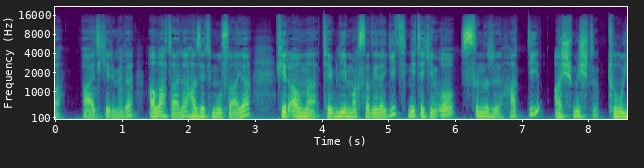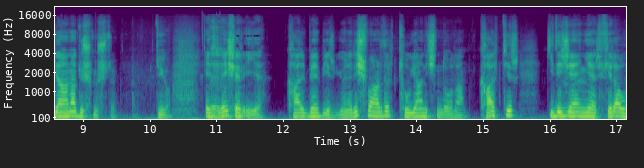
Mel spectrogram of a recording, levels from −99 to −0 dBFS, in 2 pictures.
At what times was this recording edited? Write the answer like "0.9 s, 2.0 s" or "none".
10.8 s, 12.0 s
